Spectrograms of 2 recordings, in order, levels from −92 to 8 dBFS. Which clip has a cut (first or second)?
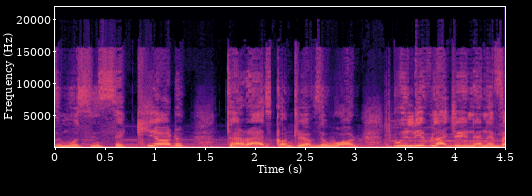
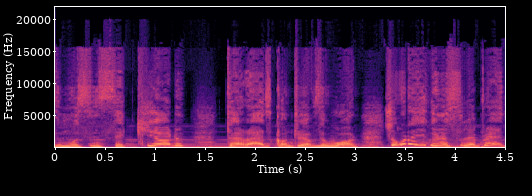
first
